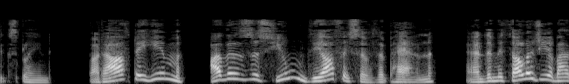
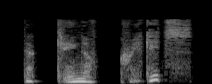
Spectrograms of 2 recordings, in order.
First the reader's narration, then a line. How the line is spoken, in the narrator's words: he said, his voice trembling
